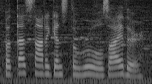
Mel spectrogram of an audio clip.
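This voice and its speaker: A woman's voice: fairly high pitch, fast talker, over music, lightly acted. A woman playing a composed, formal, analytical young woman in a video game, precise and unruffled. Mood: unruffled defense. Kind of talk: video game cutscene acting.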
